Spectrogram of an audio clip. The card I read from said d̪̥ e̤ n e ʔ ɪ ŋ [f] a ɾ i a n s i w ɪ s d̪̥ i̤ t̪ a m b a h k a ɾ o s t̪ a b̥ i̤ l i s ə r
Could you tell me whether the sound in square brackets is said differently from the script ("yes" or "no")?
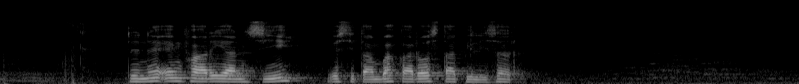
no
